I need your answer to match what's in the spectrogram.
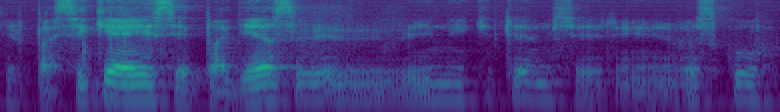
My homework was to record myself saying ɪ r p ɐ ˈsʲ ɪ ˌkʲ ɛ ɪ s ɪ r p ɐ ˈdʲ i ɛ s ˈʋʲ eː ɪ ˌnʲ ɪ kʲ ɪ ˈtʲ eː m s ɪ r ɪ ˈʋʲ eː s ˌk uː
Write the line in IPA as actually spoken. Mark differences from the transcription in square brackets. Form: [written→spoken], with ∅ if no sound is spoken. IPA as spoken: ɪ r p ɐ ˈsʲ ɪ ˌkʲ ɛ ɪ s ɪ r p ɐ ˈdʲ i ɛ s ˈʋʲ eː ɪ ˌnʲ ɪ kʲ ɪ ˈtʲ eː m s ɪ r ɪ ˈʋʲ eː s ˌk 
